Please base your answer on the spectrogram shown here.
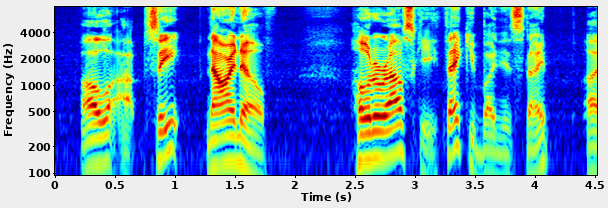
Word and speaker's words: Jodorowsky: His parents were from Europe, but he grew up in Chile and pronounced the J like a Spanish speaker would. Hodorowski. Wow, okay. So it's Alejandro Jodorowsky. See, now I know. Jodorowsky.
